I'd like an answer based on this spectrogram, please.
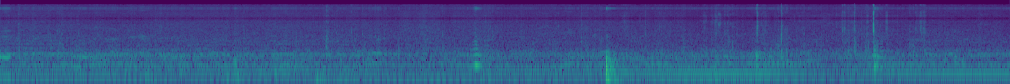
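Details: Relocated swarm of honey bees droning in a steady, deep, unbroken hum, with occasional sharp clicks and taps from handling the hive.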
